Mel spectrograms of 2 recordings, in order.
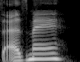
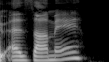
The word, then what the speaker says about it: Esme: Even though I think that the proper way of pronouncing the name is Esme, like two syllables, Esme, as opposed to Esame. But because of the way she sings it, we, as Joanna Newsom fans, just get used to pronouncing it with the three syllables.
